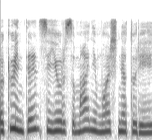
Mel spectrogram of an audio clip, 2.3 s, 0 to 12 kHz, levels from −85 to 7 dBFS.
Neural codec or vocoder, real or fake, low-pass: none; real; 7.2 kHz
